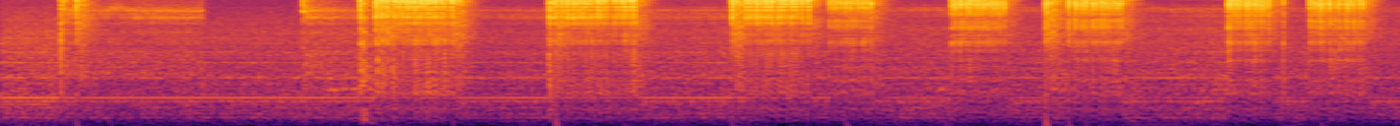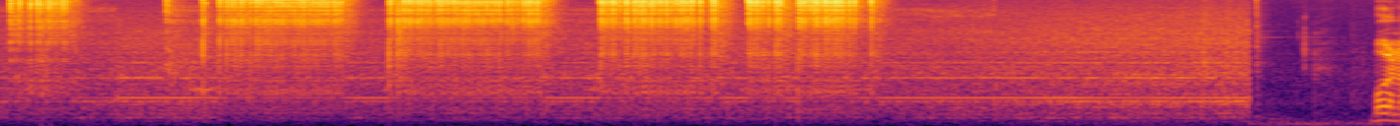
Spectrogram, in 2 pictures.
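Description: MIG welder tacking a steel exhaust tube onto a manifold flange: a run of about a dozen short, crackling weld bursts over a steady sizzle and a faint hum, stopping shortly before the end.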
